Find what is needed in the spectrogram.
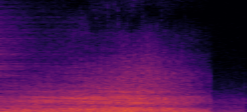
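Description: A van driving past: a steady rush of engine and tyre noise that swells about a second in and cuts off suddenly at the end.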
